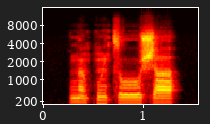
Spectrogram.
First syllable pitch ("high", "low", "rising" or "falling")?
low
